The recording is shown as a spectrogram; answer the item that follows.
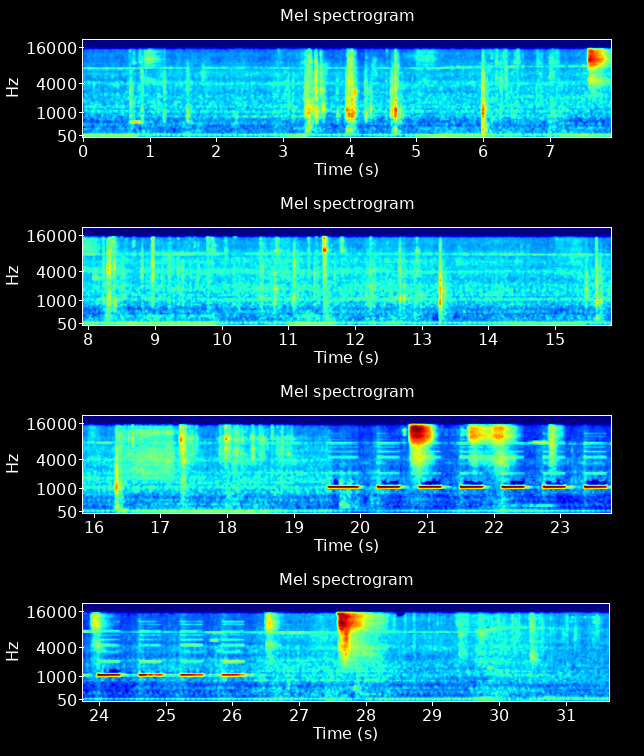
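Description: Garbage truck engine running steadily while its automated arm lifts and empties a yard-waste cart, with several metal clanks. Past the middle, the truck's reversing alarm beeps about a dozen times, about two a second, and near the end an air brake lets out a short hiss.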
